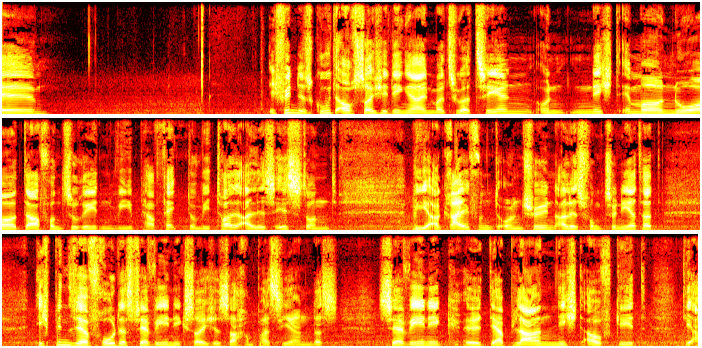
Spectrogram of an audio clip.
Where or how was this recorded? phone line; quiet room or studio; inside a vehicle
inside a vehicle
